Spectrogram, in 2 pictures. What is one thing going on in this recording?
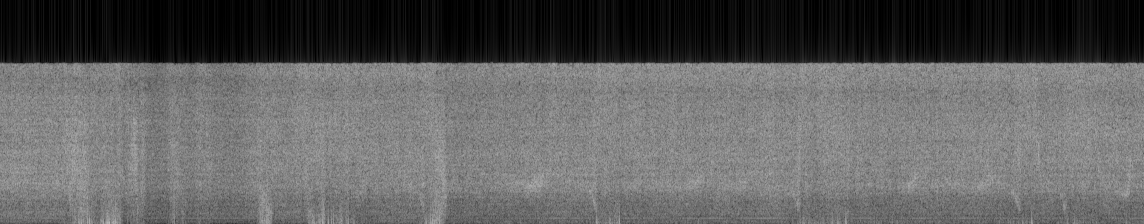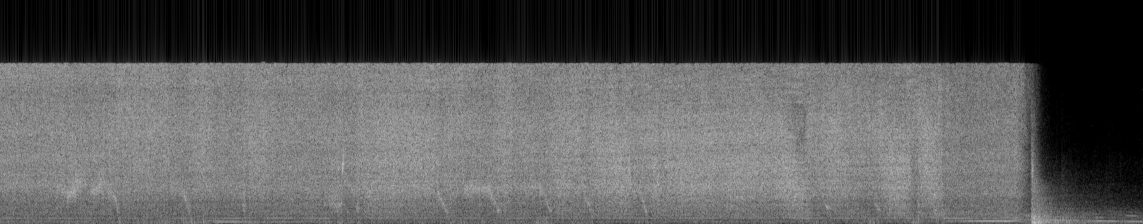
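A plasma torch hisses loudly and steadily as it cuts through sheet metal, then cuts off.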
